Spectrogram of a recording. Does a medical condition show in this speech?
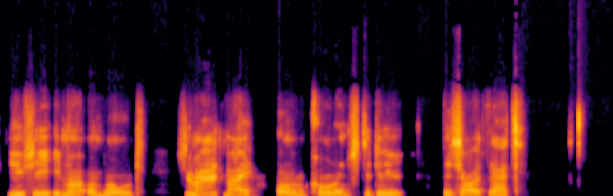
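Yes: cerebral palsy; wheelchair user since age 28, second-hand manual wheelchair from friend, attended speech impairment boarding school.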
